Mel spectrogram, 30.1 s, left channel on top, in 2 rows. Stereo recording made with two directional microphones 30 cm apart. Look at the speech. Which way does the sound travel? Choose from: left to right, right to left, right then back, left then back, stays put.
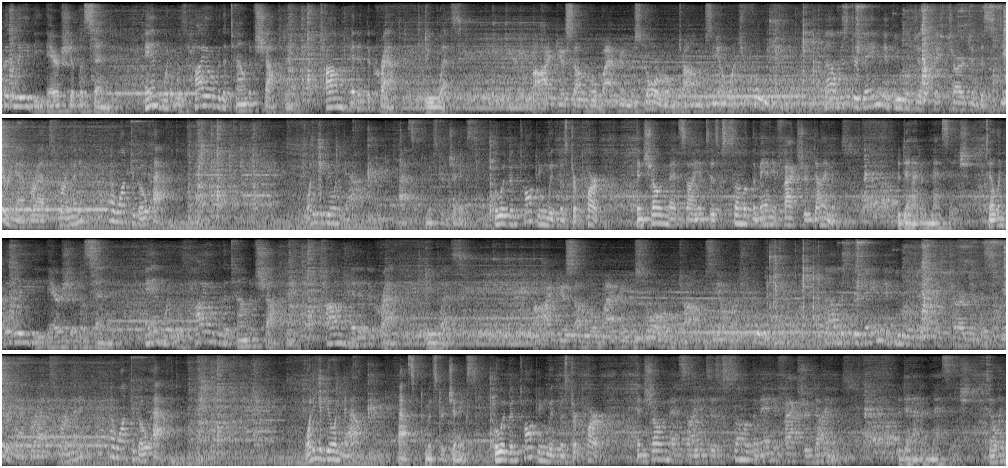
right then back.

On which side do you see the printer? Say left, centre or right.
left.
